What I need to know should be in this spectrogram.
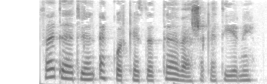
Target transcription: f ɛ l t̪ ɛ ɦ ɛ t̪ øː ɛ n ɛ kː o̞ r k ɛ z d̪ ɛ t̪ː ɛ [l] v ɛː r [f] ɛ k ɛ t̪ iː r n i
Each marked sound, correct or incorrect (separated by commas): correct, incorrect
